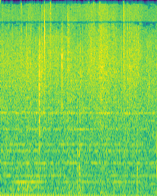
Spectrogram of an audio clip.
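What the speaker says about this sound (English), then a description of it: "Oh, for crying out loud, it's just a little rain." Steady rain patters on a surface as a dense, even hiss that stays loud and unbroken throughout.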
